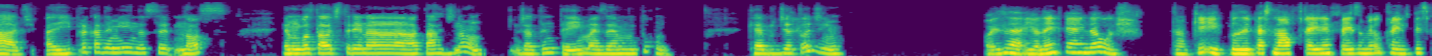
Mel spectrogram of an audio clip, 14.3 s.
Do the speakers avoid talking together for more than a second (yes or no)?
yes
